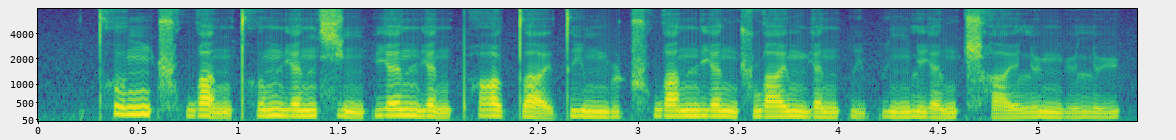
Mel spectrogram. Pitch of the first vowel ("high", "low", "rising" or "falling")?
high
